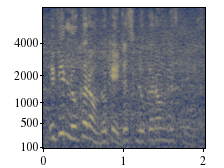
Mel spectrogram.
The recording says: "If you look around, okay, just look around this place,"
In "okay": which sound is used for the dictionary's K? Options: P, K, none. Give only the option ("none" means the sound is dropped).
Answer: K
